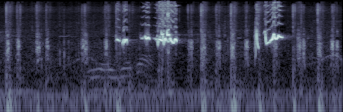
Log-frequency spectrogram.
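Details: Loud, squawky chirps and rising whistled slurs from a lesser green leafbird, closely spaced over three seconds, with a faint low murmur beneath.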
